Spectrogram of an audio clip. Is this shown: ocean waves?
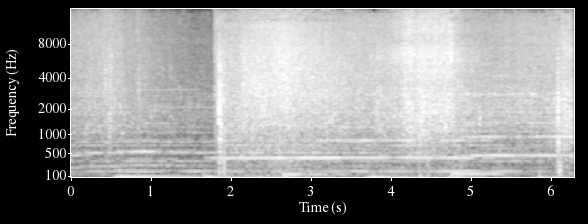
yes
